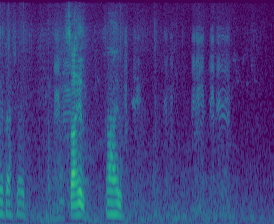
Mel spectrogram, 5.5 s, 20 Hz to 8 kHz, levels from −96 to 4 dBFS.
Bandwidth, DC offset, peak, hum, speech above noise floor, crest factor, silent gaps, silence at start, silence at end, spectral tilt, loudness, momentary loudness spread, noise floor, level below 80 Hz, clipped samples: 8 kHz; under 0.1%; -16 dBFS; none; 28 dB; 24 dB; none; 0 s; 0.9 s; -5 dB/octave; -37 LUFS; 26 LU; -63 dBFS; -68 dBFS; under 0.1%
